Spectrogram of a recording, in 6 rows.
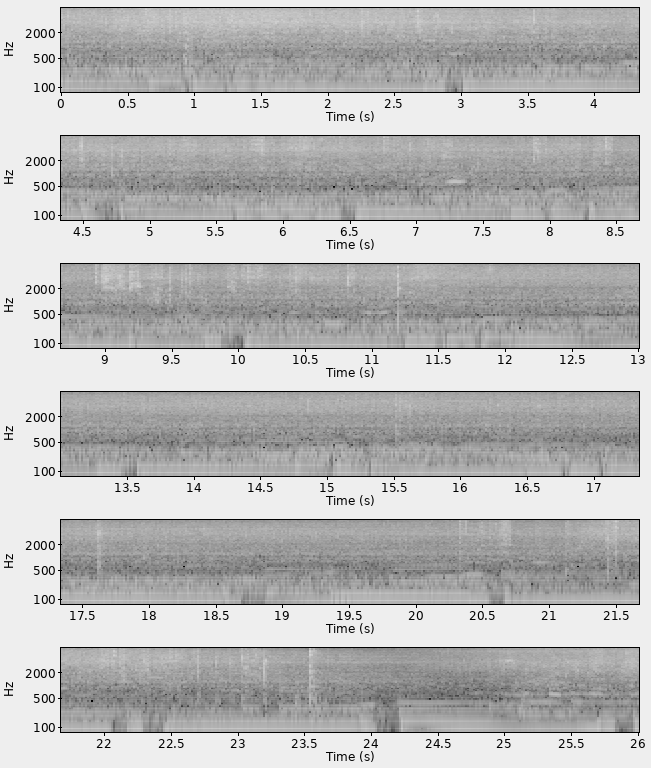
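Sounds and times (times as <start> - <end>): vegetables sizzling in hot oil: 0.0 - 26.0
metal spoon scraping a pan: 0.6 - 11.6, 20.3 - 23.7.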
